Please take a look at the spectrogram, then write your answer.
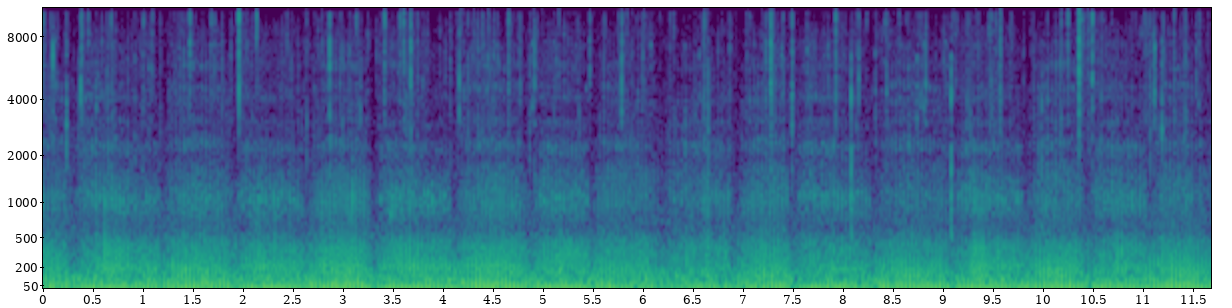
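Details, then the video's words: A cat purrs steadily beside a crackling fireplace: a dense low rumble rhythmically interrupted by breath pauses around every second, with frequent crisp pops and snaps from burning wood, intended for relaxation and insomnia relief. "Purring Cat with Cozy Crackling Fireplace Sound"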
